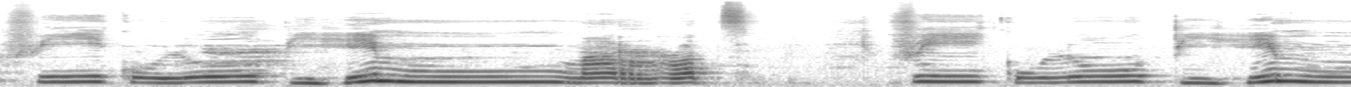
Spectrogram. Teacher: Nah, idgham mimi ini mim sukun bertemu dengan huruf mim. Cara bacanya memasukkan huruf mim pertama ke mim kedua atau tasdid disertai dengung atau gunah yang ditahan.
